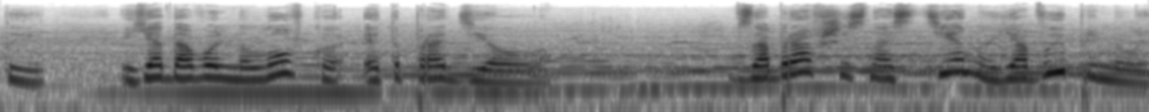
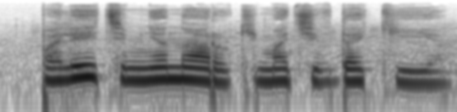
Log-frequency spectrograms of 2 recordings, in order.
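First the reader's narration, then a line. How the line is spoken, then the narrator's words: Hoarse, nauseous. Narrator (Russian): просипела я сквозь очередной приступ тошноты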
